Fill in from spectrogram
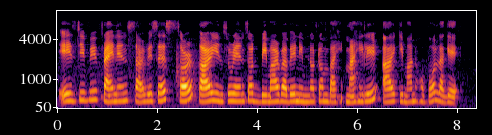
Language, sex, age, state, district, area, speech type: Assamese, female, 30-45, Assam, Jorhat, rural, read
